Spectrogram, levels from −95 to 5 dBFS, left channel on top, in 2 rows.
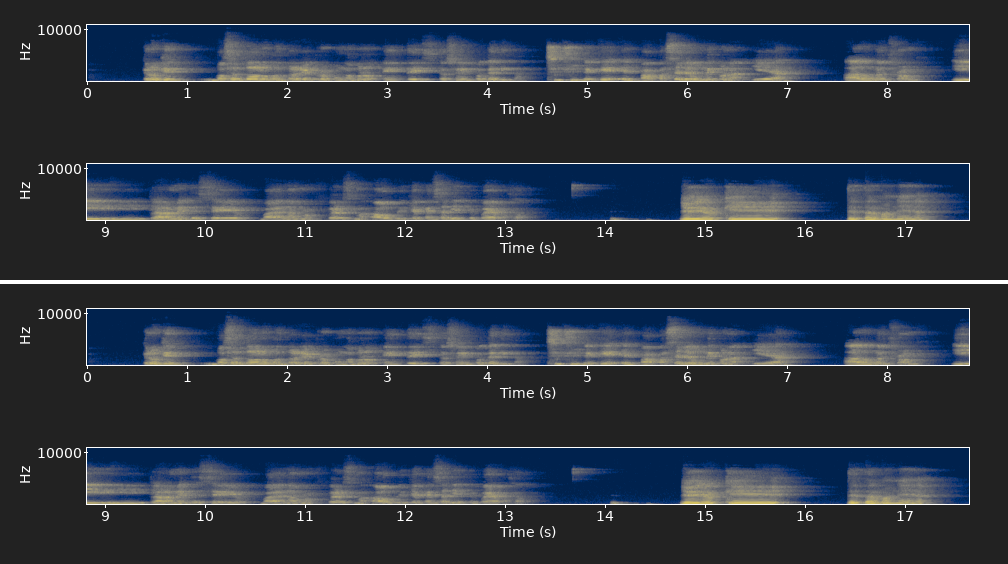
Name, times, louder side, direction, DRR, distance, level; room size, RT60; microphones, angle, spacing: voice 1, 0.6-4.2 4.9-7.0 7.6-8.2 8.6-12.9, left 2 dB, 25° left, -9 dB, 1.3 m, -28 dB
voice 2, 4.6-4.9 14.7-15.7 16.4-17.1, right 1 dB, 65° left, -5 dB, 0.5 m, -18 dB
2.3 x 2.3 x 2.3 m, 0.43 s
head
